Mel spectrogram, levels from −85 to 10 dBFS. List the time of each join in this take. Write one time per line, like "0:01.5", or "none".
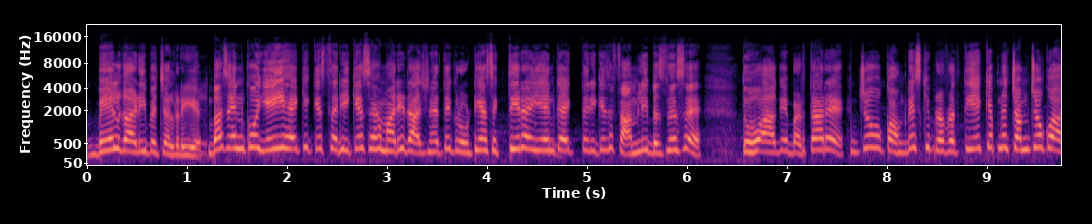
0:01.2
0:07.7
